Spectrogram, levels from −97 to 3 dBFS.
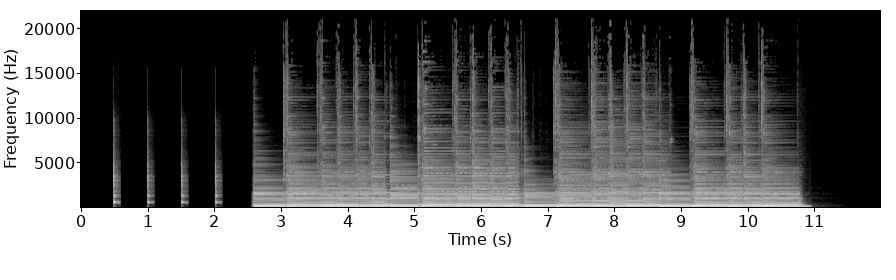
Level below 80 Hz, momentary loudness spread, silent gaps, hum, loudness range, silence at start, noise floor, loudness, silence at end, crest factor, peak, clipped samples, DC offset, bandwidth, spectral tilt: -46 dBFS; 16 LU; 0.64-0.99 s, 1.14-1.50 s, 1.65-2.01 s, 2.16-2.56 s; none; 4 LU; 0.5 s; -87 dBFS; -16 LUFS; 1.05 s; 14 dB; -2 dBFS; under 0.1%; under 0.1%; 18.5 kHz; -6.5 dB/octave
